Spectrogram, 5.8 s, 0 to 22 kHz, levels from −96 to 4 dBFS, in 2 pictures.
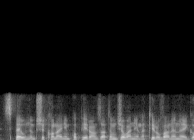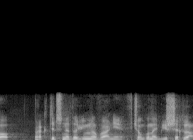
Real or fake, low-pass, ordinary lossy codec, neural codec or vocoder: fake; 7.2 kHz; none; codec, 16 kHz, 0.8 kbps, ZipCodec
